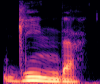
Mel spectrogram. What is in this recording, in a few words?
maroon M, spanish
